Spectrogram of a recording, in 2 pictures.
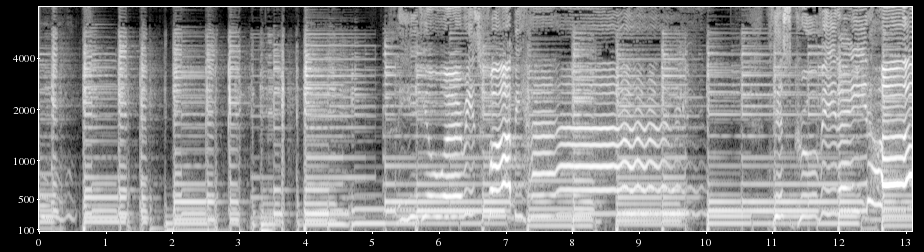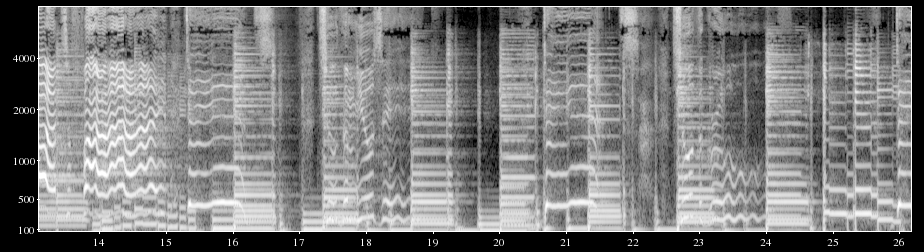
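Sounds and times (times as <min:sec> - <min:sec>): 
man singing: 0:00.0 - 0:00.8, 0:05.3 - 0:18.9, 0:20.6 - 0:24.3, 0:25.6 - 0:26.1
electric guitar: 0:00.0 - 0:26.1.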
